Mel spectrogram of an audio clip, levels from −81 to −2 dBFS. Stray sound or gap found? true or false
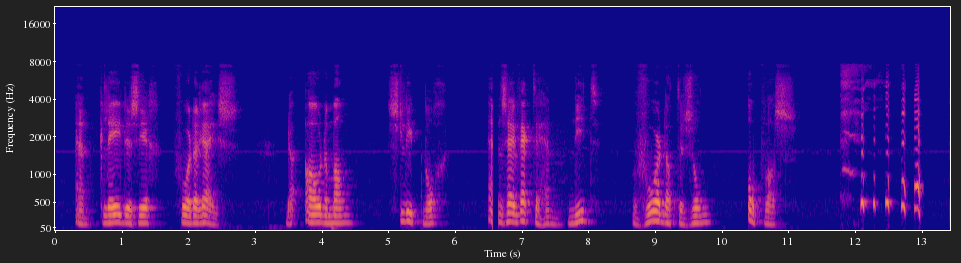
true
